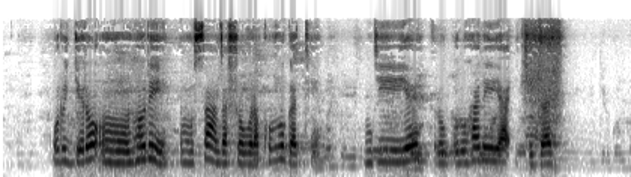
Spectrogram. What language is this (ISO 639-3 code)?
kin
